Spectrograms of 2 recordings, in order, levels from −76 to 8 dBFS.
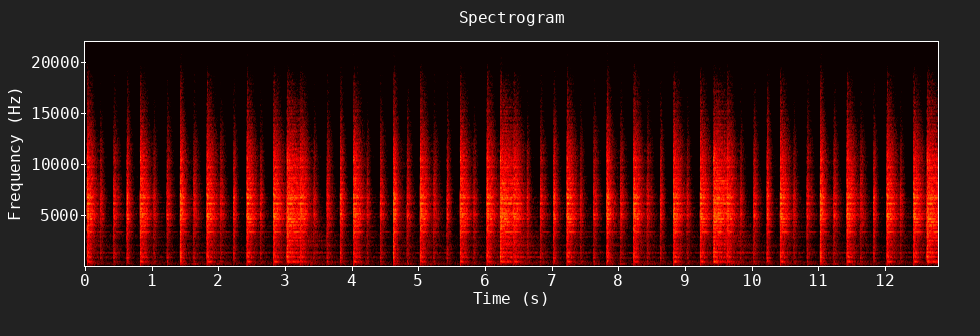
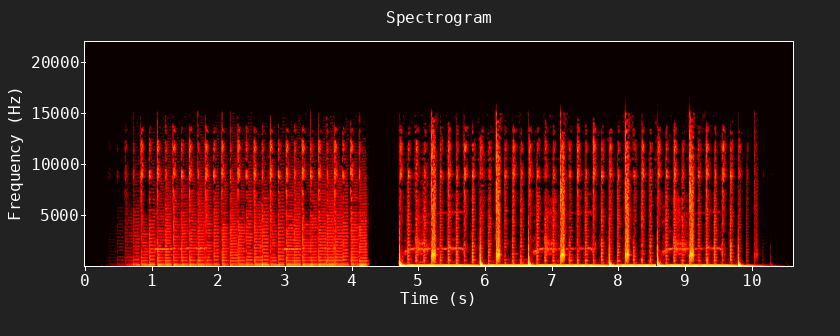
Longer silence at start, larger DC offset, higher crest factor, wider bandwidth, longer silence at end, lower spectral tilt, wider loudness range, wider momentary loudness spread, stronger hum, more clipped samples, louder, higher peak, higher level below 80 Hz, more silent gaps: second, 0 s vs 0.7 s; neither; first, 22 dB vs 12 dB; first, over 20 kHz vs 15 kHz; second, 0 s vs 0.5 s; second, 3 dB/octave vs -4.5 dB/octave; second, 1 LU vs 11 LU; about the same, 12 LU vs 12 LU; neither; neither; second, -28 LUFS vs -16 LUFS; second, -10 dBFS vs 0 dBFS; second, -84 dBFS vs -14 dBFS; second, none vs 4.27-4.70 s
